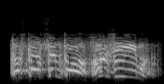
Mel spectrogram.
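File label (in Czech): Czech on fire, mood medium; speech; War Thunder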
